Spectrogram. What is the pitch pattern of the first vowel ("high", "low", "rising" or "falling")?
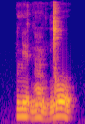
falling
